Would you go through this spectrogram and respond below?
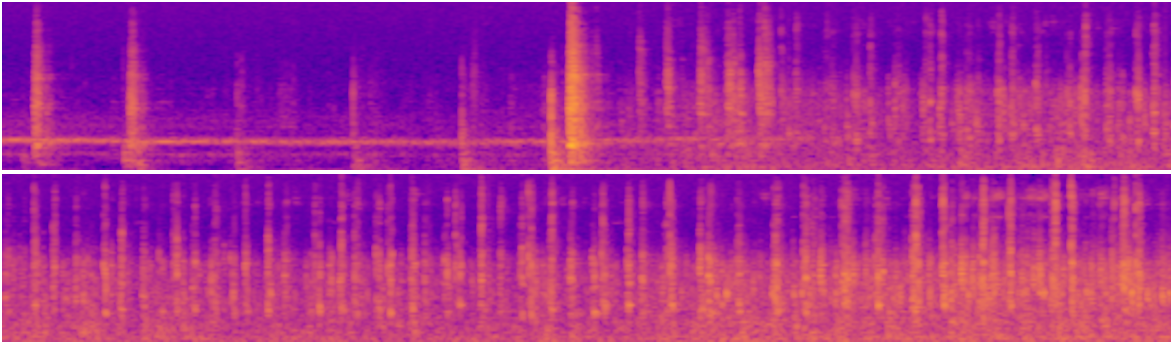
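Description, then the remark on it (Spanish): A steady low tone and a sharp knock give way to rapid, continuous clip-clopping hooves and clattering wheels of the carretón, the legendary phantom cart, on a cold evening as rain begins, growing gradually louder and keeping up a busy, uneven rhythm with no voices. “Virgencita, pero sí es el carretón.”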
